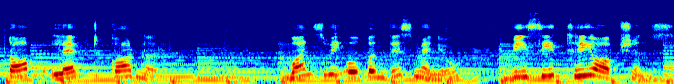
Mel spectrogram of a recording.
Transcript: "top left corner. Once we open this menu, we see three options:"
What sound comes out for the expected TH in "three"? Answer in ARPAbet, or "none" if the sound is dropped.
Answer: T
